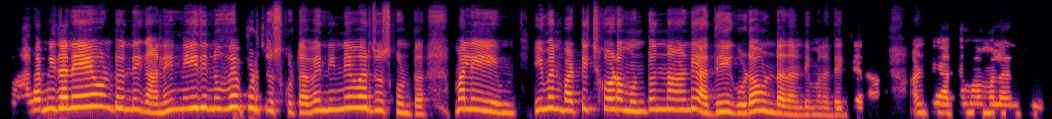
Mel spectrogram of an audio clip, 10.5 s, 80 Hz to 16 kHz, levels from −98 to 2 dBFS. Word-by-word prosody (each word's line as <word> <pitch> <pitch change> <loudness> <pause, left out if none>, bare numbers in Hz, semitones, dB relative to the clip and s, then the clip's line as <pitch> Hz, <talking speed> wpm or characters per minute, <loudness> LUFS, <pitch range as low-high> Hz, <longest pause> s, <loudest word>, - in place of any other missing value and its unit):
వాళ్ళ 250 +4 -4
మీదనే 340 +2 +6 0.2
ఉంటుంది 340 -4 -1
గానీ, 230 +2 0
నీది 350 +2 +4
నువ్వెప్పుడు 350 +1 +1
చూసుకుటావే? 250 -2 -2
నిన్నెవరు 345 +3 +2
చూసుకుంటా 240 -7 -4 0.4
మళ్ళీ 315 -1 +2 0.6
ఈమెను 325 -1 +1
పట్టిచ్చుకోడం 315 +1 +1
ఉంటుందా 310 +4 -2
అండి? 305 +1 -1
అది 240 +3 -1
గూడా 235 +5 +2
ఉండదండి 190 -7 -2
మన 175 - -9
దగ్గర. 175 +1 -9 0.5
అంటే, 230 +1 -7
అత్తమామలని 225 -1 -5
చు 405 - -14
285 Hz, 125 wpm, -22 LUFS, 230-325 Hz, 0.6 s, మీదనే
